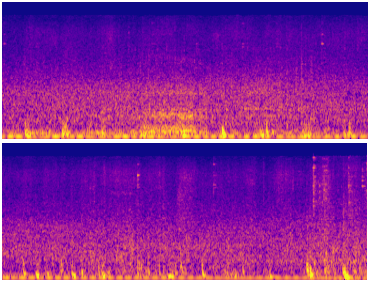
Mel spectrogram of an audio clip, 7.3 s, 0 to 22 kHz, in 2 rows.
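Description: Horse walking in Red Dead Redemption 2, steady clip-clop hoofbeats over a constant low wind-like rumble, moderately close and even in rhythm throughout.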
